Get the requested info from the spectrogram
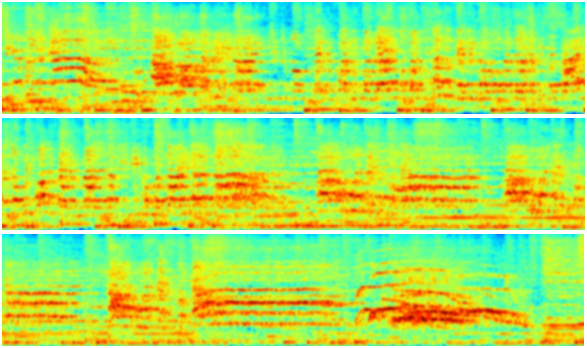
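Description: A stage-musical cast singing an ensemble number together over musical accompaniment. Near the end a single voice sings a swooping run.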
